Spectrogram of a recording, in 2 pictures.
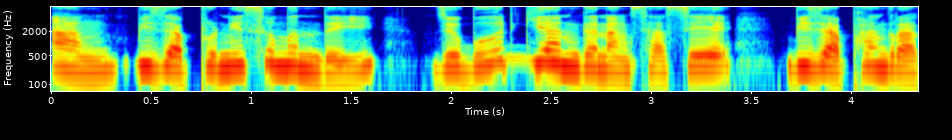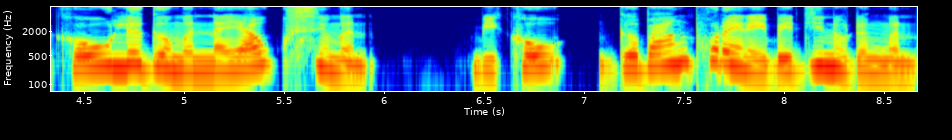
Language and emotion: Bodo, happy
